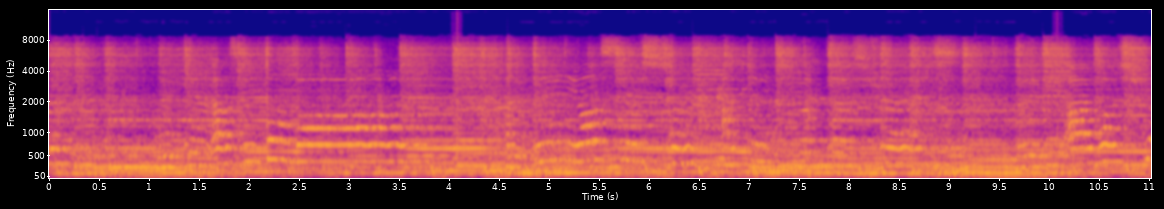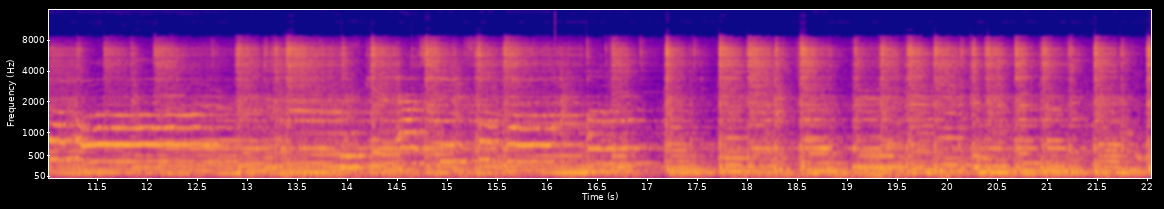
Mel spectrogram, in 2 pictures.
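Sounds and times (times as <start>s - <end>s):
woman singing pop-rock song: 0.0s - 17.2s.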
